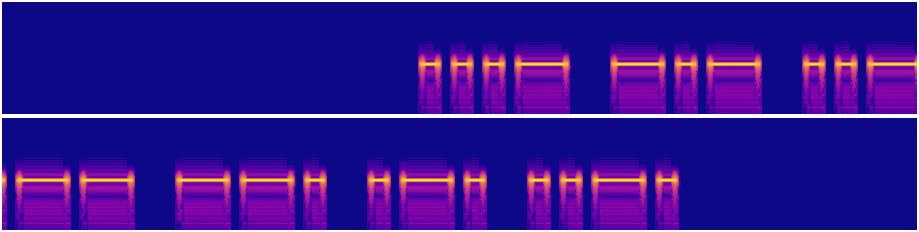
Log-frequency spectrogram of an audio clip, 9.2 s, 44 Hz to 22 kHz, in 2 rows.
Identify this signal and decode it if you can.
Morse code, heard as a keyed tone, about 15 wpm, 700 Hz. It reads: VK2GRF
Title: DXCC-100 Call Signs - 6 Characters - Repeated 3x - 15wpm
